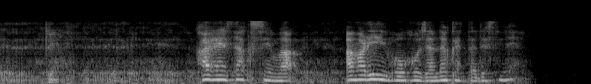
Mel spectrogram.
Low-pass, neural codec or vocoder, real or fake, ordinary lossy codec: none; codec, 16 kHz, 4.8 kbps, FACodec; fake; none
